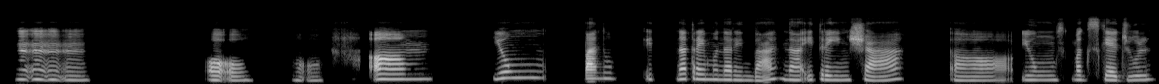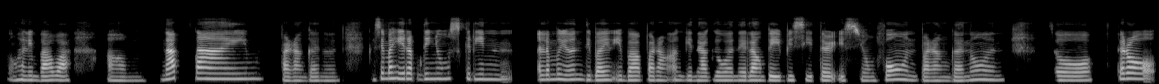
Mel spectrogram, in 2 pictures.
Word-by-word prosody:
Mm, 230 0 +3
mm. 205 -3 -1 1.2
Oo, 195 -2 +1 0.5
oo. 180 0 -11 0.6
Uhm, 245 0 +6 0.6
'yong 295 +4 -1 0.6
pano 275 0 +5 0.3
it 240 - -6 0.2
na-try 245 0 +4
mo 230 - -3
na 215 -1 0
rin 200 -1 -5
ba 190 +6 0
na 210 -3 +1
i-train 205 -1 -2
siya, 205 +2 +3 0.5
ah, 185 0 -3 0.2
'yong 205 0 -5
s 205 - -10
mag-schedule 205 -1 -1 0.2
nung, 205 +1 -9
halimbawa, 195 -1 0 0.3
um, 180 -1 -8 0.2
nap 240 +6 +7
time 255 -1 +5 0.2
parang 180 0 -1
gano'n? 175 +1 -9 0.2
Kasi 220 +5 -4
mahirap 260 -3 +2
din 255 0 -1
'yong 255 - -4
screen 240 -2 -4 0.2
alam 220 +1 0
mo 240 - -4
'yon? 225 +1 0
'Di 210 - -6
ba, 205 0 +3
'yong 210 - -4
iba 195 0 +2
parang 195 -1 -3
ang 195 - -6
ginagawa 190 0 -2
nilang 190 0 0
babysitter 190 0 -1
is 185 - 0
'yong 180 0 -9
phone 215 -2 0
parang 175 -1 -3
gano'n. 205 +4 -4 0.4
So 195 0 -1 0.2
pero 260 0 +4
205 Hz, 130 wpm, -23 LUFS, 190-235 Hz, 1.2 s, nap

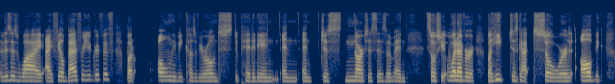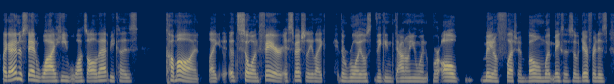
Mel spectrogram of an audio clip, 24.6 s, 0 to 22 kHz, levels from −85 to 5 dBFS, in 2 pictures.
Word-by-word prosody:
"This 190 +2 -5
is 200 -2 -5
why 175 -2 +3
I 165 0 +5
feel 190 +3 -1
bad 190 +4 +5
for 230 - -12
you, 220 0 -5
Griffith, 230 +1 -7 0.3
but - - +1 0.5
only 190 -1 +1
because 175 0 -9
of 165 - -17
your 160 +1 -6
own 170 0 -4
stupidity 170 0 -4
and 160 +11 -9
and 160 -1 -4
and 165 -2 -4 0.2
just 170 -4 -3
narcissism 175 -2 -1
and 160 -3 -6 0.4
socia 190 0 +1
whatever." 195 -4 +7 0.3
But 175 - +4
he 230 -2 +2
just 195 -3 -4
got 170 -3 +2
so 185 -3 +3
wor 170 +1 -1 0.2
all 190 +2 +7
bec 200 +1 -10 0.3
like, 200 -1 +3
I 220 - +9
understand 220 -8 +4
why 175 0 +6
he 185 +1 -4
wants 170 +1 -5
all 170 +1 +2
that 190 +2 +2
because, 165 -2 -9 0.6
come 205 -1 0
on, 150 -10 +4 0.2
like, 155 0 -3
i - - -9
it's 185 - -4
so 185 -3 +2
unfair, 175 0 +4
especially, 180 0 -1
like, 150 -2 -5 0.2
h - - -18
the 170 -2 -6
royals 165 0 -3
thinking 165 -1 -5
down 155 +2 -2
on 160 0 -4
you 160 - -7
when 150 -1 -10
we're 165 0 -4
all 175 -2 +3 0.4
made 180 -2 +2
of 155 - -6
flesh 170 -2 -2
and 155 -1 -13
bone, 165 0 -1
what 165 0 -4
makes 175 -1 -2
us 155 -1 -11
so 165 -2 -8
different 170 -1 -2
is 155 -1 -7
170 Hz, 175 wpm, -25 LUFS, 165-185 Hz, 0.6 s, I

